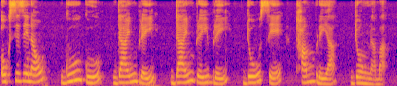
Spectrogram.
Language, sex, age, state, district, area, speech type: Bodo, female, 18-30, Assam, Baksa, rural, read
